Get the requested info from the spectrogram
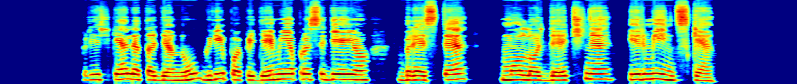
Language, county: Lithuanian, Panevėžys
